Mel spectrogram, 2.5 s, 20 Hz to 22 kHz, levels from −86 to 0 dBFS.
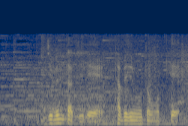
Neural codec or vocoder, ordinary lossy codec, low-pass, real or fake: none; none; 7.2 kHz; real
